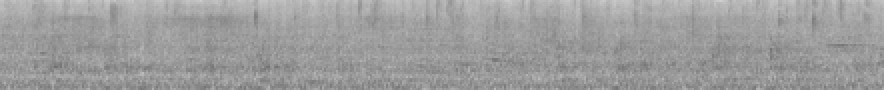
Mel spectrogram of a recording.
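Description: Steady low rumble of railway equipment running at a station platform, with an even hiss over it and no distinct events.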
